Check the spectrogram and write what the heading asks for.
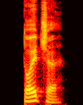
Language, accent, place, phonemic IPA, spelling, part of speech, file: German, Germany, Berlin, /ˈdɔɪ̯t͡ʃə/, Deutsche, noun, De-Deutsche.ogg
- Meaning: 1. female equivalent of Deutscher: German (female) 2. inflection of Deutscher: strong nominative/accusative plural 3. inflection of Deutscher: weak nominative singular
